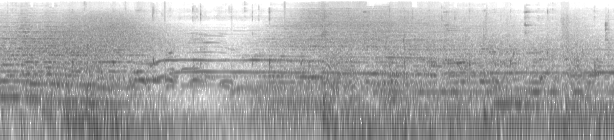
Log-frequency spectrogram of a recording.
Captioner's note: crowd cheering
